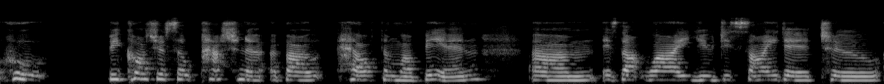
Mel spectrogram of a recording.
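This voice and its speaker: A woman's voice: mid-range voice, a bit bright, rough recording. A woman from Wales hosting an interview in an effusive, appreciative manner. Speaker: interview host. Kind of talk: warm scripted welcome and interview questions.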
